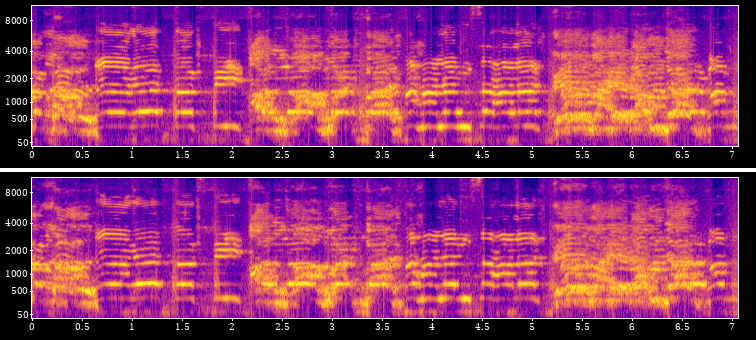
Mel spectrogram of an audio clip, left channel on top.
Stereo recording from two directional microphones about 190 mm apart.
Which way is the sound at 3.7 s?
20° right (ahead or behind).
